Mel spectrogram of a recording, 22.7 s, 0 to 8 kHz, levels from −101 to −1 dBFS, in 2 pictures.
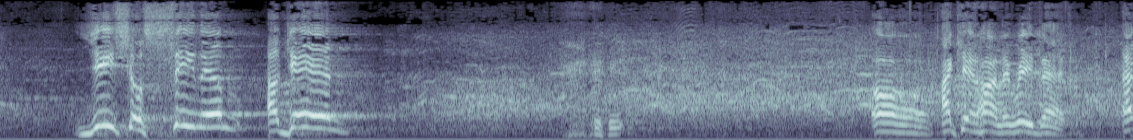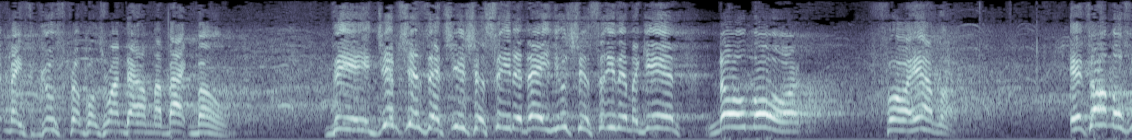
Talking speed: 100 wpm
